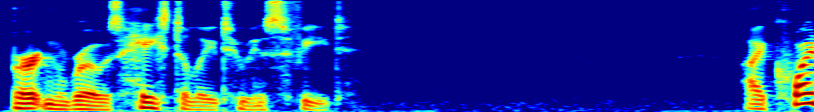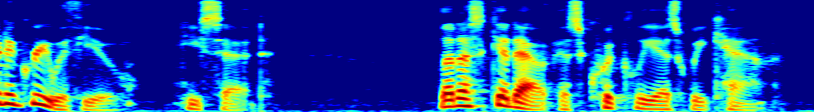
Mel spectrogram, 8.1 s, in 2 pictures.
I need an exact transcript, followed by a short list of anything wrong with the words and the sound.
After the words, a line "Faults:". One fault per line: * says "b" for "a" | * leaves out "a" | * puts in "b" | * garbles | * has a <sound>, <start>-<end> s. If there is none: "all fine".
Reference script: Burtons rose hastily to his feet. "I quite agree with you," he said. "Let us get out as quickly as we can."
Burton rose hastily to his feet. "I quite agree with you," he said. "Let us get out as quickly as we can."
Faults:
* says "Burton" for "Burtons"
